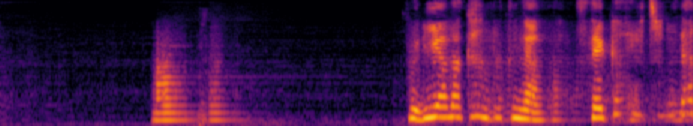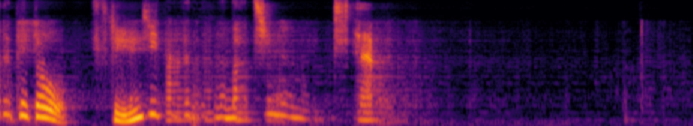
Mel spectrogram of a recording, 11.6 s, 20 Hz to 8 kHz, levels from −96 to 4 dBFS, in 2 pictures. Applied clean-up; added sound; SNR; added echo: neural mask model DeepFilterNet 3.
